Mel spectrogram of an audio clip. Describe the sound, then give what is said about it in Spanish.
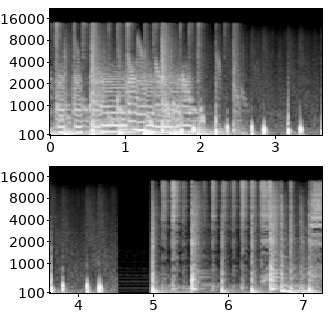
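A heartbeat thumps in a run of regular low beats, placed between louder passages of music, with a brief silent gap before the music returns. “Cuando arrimás la oreja a La Colectiva, vas a escuchar latidos”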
